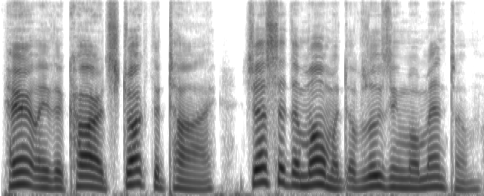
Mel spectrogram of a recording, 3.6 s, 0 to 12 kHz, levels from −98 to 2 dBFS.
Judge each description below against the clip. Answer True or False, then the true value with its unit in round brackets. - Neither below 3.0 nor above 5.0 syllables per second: False (6.2 syllables/s)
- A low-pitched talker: False (165 Hz)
